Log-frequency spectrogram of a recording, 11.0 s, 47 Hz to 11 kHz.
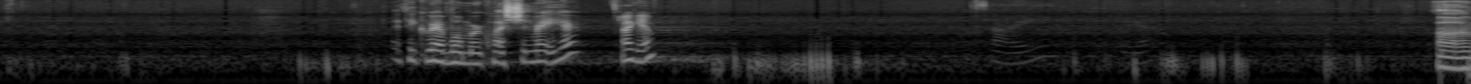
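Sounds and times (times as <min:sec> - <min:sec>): microphone handling noise: 0:00.0 - 0:01.2, 0:02.2 - 0:02.9, 0:05.2 - 0:10.6.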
